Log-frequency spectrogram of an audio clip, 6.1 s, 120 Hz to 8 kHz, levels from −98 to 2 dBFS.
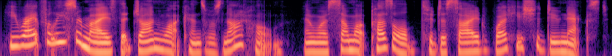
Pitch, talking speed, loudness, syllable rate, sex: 200 Hz, 195 wpm, -19 LUFS, 5.2 syllables/s, female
